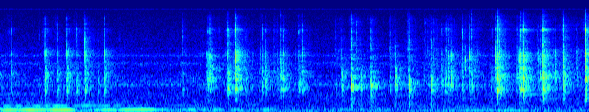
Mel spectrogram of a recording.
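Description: Fingertips type on a black plastic gaming keyboard with backlit keys, producing a rapid, irregular run of short, bright plastic clicks and clacks that die away almost instantly. A faint low hum sits beneath the keystrokes in the first half.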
